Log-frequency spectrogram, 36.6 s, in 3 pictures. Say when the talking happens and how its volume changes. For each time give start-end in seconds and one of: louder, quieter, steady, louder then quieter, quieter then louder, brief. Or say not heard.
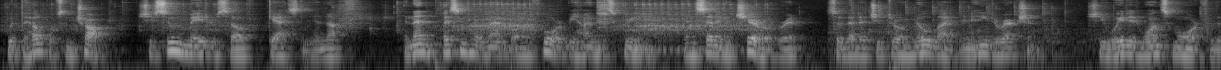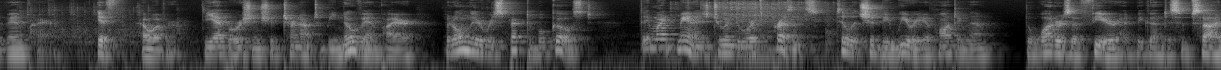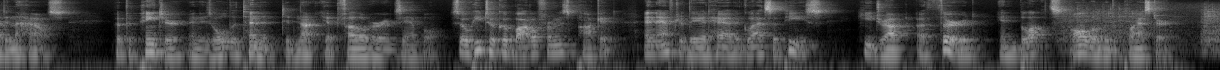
0.1-36.2 steady.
